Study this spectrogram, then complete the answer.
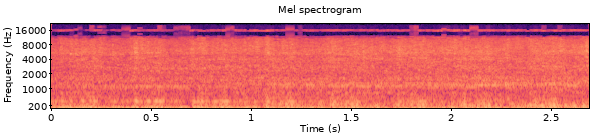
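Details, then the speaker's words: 1998 Ford Expedition 5.4 V8 with rebuilt engine, check engine light on: deep lumpy idle with stumbles like a slight misfire, caused by an unmetered air leak where the mass airflow sensor housing's bottom grommet was not seated; MAF intermittent code. "all right so i turned it on and it sounds like a little misfire sounds pretty rough"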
